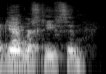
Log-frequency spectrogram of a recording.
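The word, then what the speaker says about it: Gable Steveson: His last big match was against Gabe Stevelston. Yeah, I can't say his name correctly. – Gabe Stevenson.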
